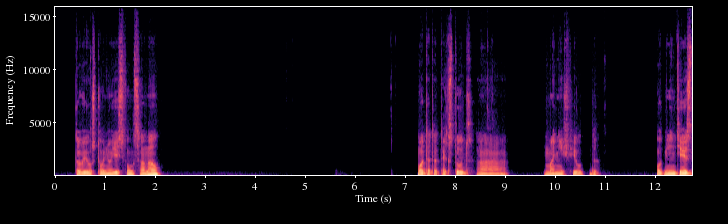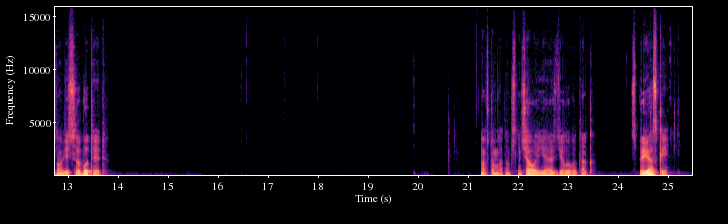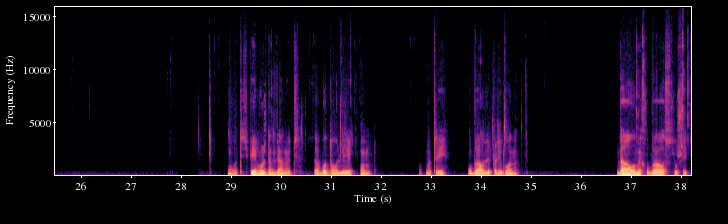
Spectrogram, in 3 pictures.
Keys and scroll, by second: 20.5 ctrl+z, 28.6 z, 34.0 Tab.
